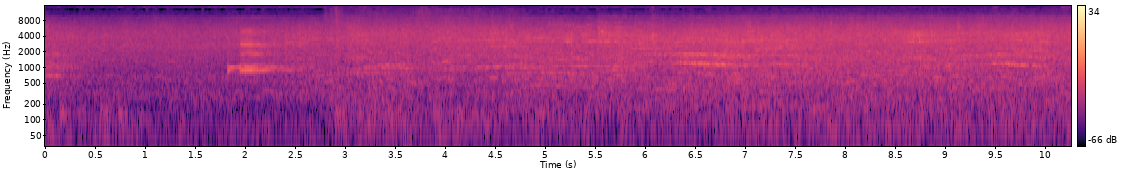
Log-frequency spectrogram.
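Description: A short electronic start beep sounds about two seconds in, setting off the race. The pool crowd then cheers and shouts steadily, with some whistles over it.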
